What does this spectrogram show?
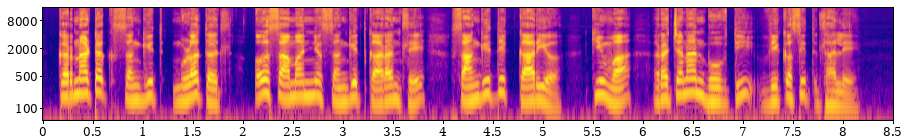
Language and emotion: Marathi, neutral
